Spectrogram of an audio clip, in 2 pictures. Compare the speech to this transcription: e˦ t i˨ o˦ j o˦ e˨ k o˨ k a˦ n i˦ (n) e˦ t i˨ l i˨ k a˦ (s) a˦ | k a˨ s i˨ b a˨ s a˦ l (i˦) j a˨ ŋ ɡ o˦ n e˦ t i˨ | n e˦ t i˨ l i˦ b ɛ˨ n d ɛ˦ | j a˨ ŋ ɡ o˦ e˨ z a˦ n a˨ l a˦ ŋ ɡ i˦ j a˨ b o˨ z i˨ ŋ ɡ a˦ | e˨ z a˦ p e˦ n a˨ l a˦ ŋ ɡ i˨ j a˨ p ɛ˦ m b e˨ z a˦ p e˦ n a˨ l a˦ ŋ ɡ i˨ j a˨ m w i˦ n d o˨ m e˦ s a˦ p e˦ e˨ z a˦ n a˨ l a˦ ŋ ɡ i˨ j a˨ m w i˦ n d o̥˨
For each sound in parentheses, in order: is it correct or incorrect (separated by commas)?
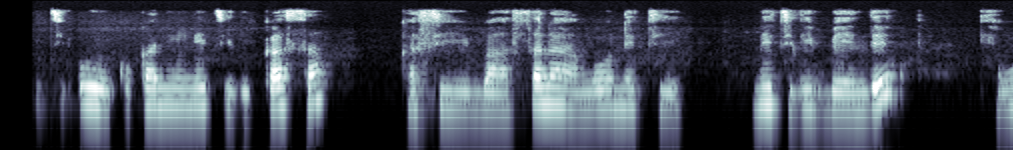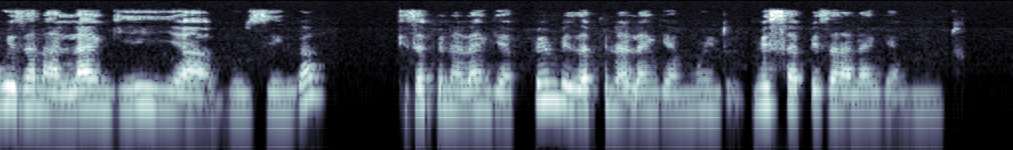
correct, correct, incorrect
